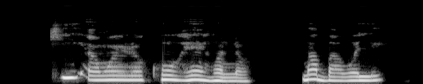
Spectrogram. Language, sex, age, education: Yoruba, female, 15-29, tertiary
